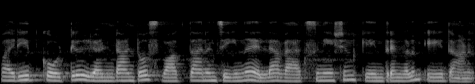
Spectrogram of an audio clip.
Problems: low volume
